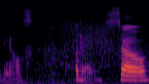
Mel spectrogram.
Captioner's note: door opens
